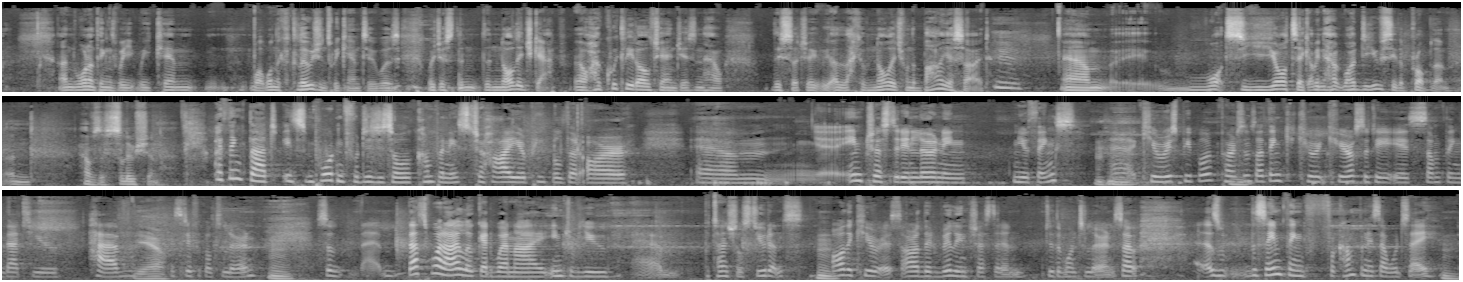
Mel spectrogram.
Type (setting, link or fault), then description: setting, busy venue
